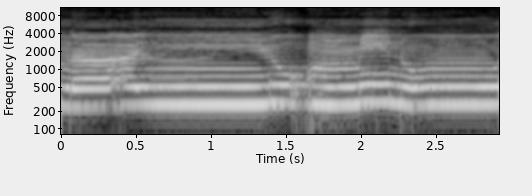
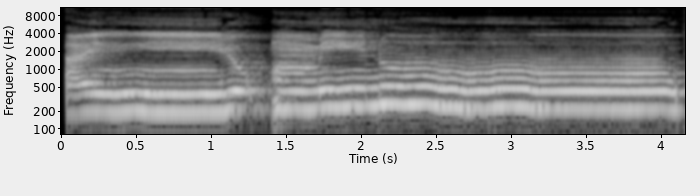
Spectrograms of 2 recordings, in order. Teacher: یہاں پر نون ساکن ہے، نون ساکن حذف ہو جائے گا، حمزہ اور یا دونوں ملا کر پڑھیں گے، یا مشدد ہے جہاں پر ادغام کریں گے غنّے کے ساتھ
